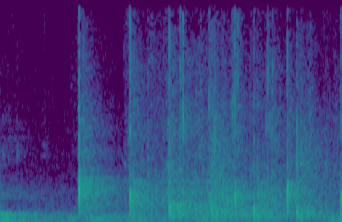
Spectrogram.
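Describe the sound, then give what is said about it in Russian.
Sparse, scattered handclaps from a small audience of Phystech students asked to clap, a few distinct claps at irregular intervals rather than full applause, fairly faint against room noise. “Что-то как-то тухло, по-моему, в предыдущий раз лучше хлопали.”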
